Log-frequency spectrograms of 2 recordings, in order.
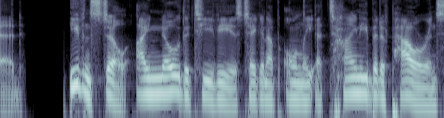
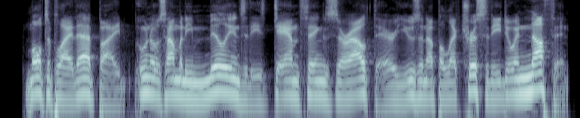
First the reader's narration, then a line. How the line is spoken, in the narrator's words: I grumbled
